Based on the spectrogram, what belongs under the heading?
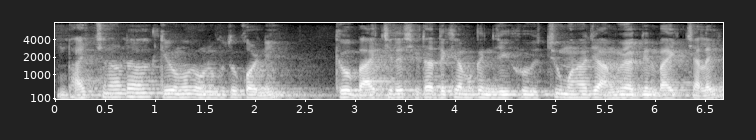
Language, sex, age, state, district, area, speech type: Bengali, male, 18-30, West Bengal, Jalpaiguri, rural, spontaneous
